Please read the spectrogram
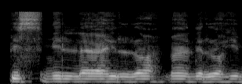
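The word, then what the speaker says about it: بسم الله الرحمن الرحيم: saya nyimak mahasiswa itu kesalahan yang suring terjadi itu huruf ha ha Bismillahirrahmanirrahim bas kayak gitu Padahal H ya karena mungkin setiap hari kita enggak pernah ngaji menggunakan huruf Ha kan kita berbicaraan engakai huruf ha tapi dalam al-qur'an itu ada huruf ha bismillahirah ha Bismillahirrahmanirrahim ha itu baik Bapak Ibu yang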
